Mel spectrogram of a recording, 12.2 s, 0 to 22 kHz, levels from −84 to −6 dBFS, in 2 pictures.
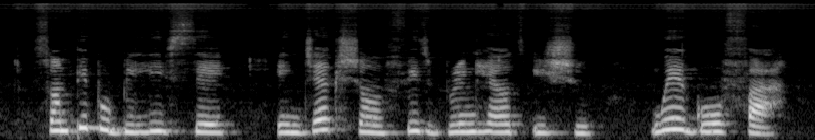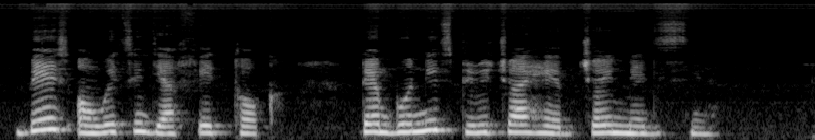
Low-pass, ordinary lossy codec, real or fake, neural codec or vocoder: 19.8 kHz; none; fake; vocoder, 48 kHz, 128 mel bands, Vocos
